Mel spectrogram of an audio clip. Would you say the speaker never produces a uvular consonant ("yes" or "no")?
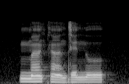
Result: yes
